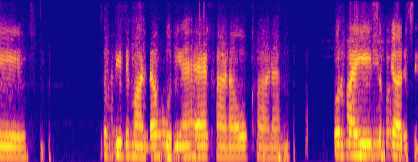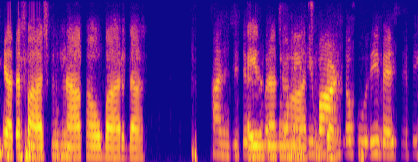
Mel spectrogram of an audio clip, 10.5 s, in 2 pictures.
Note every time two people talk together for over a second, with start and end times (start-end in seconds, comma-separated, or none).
8.3-9.7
